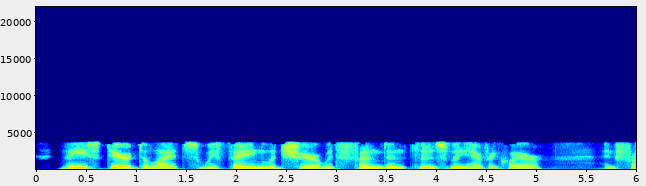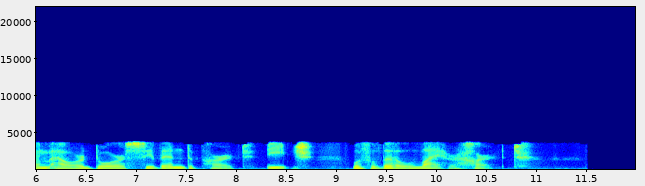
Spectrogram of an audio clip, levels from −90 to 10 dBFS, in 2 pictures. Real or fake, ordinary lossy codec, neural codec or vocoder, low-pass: fake; MP3, 32 kbps; codec, 16 kHz, 0.5 kbps, FunCodec, trained on LibriTTS, 25 frames a second; 3.6 kHz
